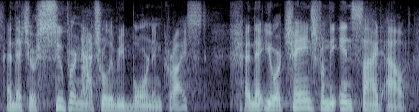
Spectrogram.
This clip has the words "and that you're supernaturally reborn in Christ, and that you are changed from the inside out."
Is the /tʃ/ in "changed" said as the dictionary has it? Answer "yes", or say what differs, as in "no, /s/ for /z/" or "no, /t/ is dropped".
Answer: yes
